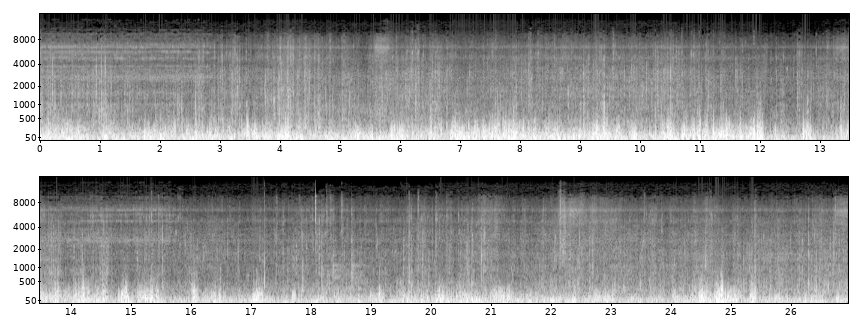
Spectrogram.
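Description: Wind buffets loudly past the rider.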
